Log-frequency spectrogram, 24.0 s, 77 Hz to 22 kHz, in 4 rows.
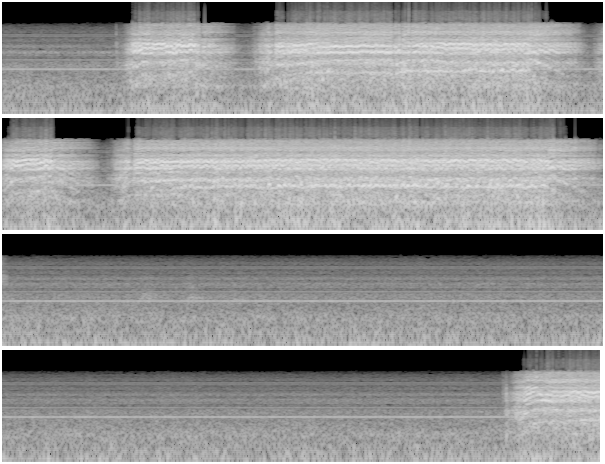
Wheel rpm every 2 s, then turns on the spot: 30, 100, 120, 70, 160, 130, 0, 0, 0, 0, 0, 40.
none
